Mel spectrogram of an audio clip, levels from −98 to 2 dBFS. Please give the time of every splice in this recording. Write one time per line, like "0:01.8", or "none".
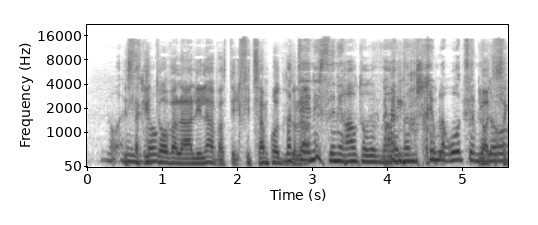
0:02.0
